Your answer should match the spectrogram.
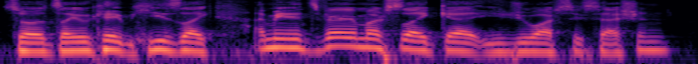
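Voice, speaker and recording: A man's voice: medium pitch, quick pace, darkish tone, no echo, studio quality. A man co-hosting a podcast, talking over Bible stories in loose casual chat, full of "like"s and trailing restarts. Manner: rambling, with many "like"s and trailing restarts. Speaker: podcast co-host.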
